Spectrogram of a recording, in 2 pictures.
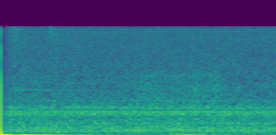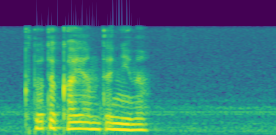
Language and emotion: Russian, neutral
